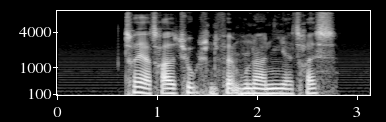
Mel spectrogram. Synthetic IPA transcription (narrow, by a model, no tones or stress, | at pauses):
t͡sʰʁɛːɐt͡sʰʁɑ̈ðˠʋət͡sʰṵːsn̩fem̰ɦunɐð̞̩ˠɒ̽niːɒt͡sʰʁas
